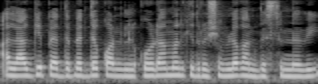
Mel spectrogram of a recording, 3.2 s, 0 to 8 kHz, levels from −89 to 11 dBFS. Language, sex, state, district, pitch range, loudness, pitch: Telugu, female, Andhra Pradesh, Krishna, 200-215 Hz, -14 LUFS, 210 Hz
